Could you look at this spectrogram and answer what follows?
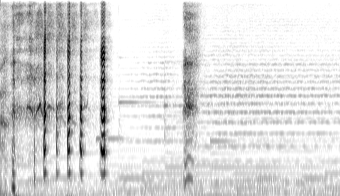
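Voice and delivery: airy laugh; laughing hard, no voice; breathy laugh. Real, not acted. Laughs after joke.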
